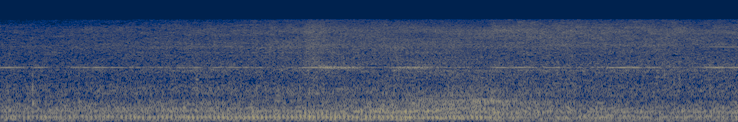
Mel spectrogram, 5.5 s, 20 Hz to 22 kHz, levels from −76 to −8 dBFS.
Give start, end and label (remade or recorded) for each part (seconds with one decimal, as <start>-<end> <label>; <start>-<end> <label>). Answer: 0.0-2.4 recorded; 2.4-3.7 remade; 3.7-5.5 recorded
